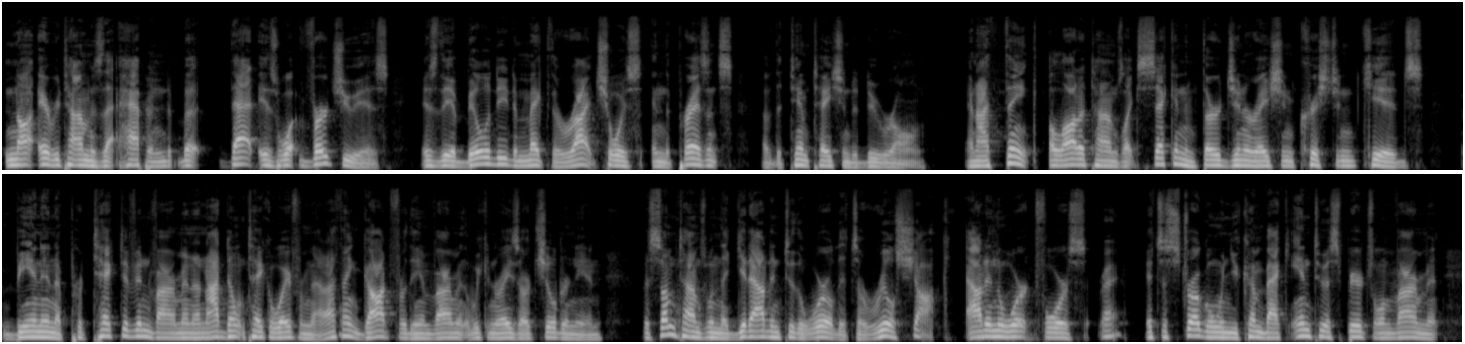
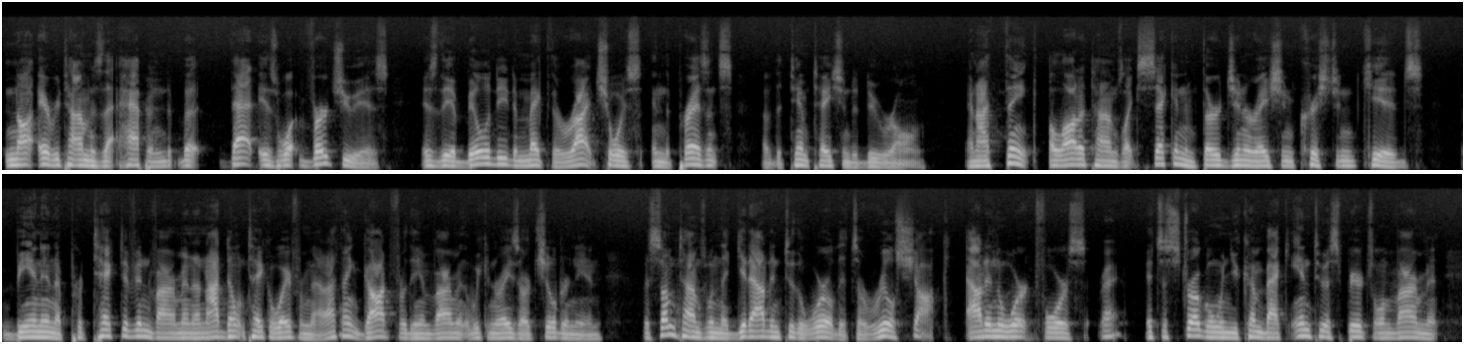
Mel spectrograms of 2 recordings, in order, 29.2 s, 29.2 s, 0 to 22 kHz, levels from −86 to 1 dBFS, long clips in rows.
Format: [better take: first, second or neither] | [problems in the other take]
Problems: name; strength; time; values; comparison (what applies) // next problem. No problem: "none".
first | hiss; faint; throughout; 25 dB below the speech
